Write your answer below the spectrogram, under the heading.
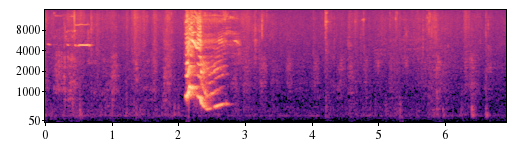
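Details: Siberian Husky teased with treats, giving a single brief high whining yelp with falling, wavering pitch amid quiet household background.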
